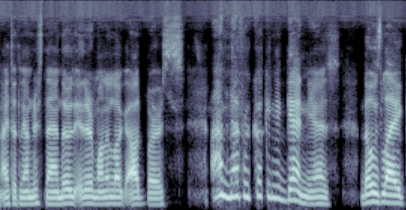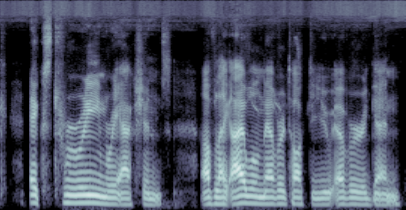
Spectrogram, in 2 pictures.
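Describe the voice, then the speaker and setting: A man talking casually to his livestream audience in an animated, joking way and laughing often. His voice sits in an ordinary middle range. The sound is close and dry, with no room echo. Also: medium pitch. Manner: animated, laughs often, talks back to chat. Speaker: livestream host reading chat.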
